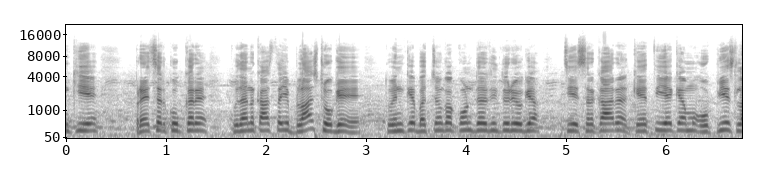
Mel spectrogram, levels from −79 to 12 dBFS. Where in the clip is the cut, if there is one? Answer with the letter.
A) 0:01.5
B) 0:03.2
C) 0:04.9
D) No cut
C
